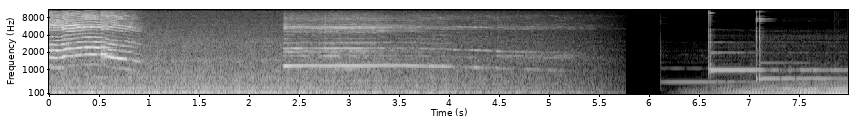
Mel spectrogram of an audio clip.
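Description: A cat lets out a drawn-out, wavering yowl, then a long tonal wail that fades, followed by brief high metallic tones.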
